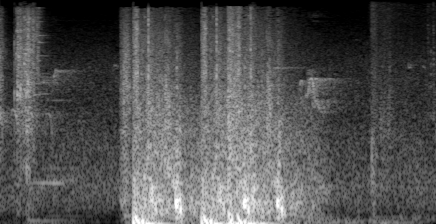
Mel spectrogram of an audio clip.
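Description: Muskets fire in a rapid volley of loud shots.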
